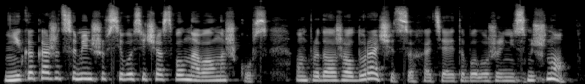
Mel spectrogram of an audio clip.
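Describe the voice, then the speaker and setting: Female audiobook narrator, mid pitch, bright forward tone, steady expressive read. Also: brisk. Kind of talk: scripted first-person narration.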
